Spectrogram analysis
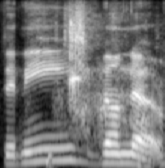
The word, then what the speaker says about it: Denis Villeneuve: I'm like, "Yeah, the French came over here," but yeah, Denis Villeneuve.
